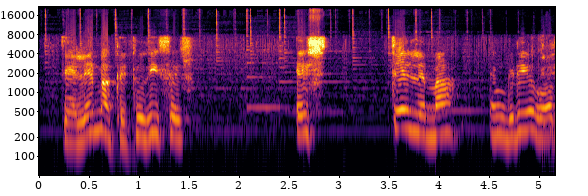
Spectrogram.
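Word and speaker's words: θέλημα: Telema que tú dices es telema en griego, celema.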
